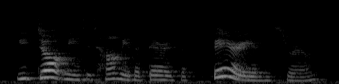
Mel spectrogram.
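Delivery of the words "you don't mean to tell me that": ordinary delivery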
